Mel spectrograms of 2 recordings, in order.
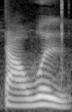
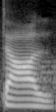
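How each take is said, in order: First: Towel is said with a w sound. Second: Towel is said without a w sound. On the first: The speaker calls it wrong. "ना कि टावल" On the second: The speaker calls it right. "डब्ल्यू वाली sound silent है"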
